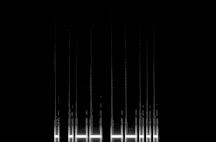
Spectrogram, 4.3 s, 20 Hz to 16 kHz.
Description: Morse code, heard as a keyed tone, about 17 wpm, 700 Hz. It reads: EW7
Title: Callsign Prefixes for Top 100 DXCC - 17wpm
